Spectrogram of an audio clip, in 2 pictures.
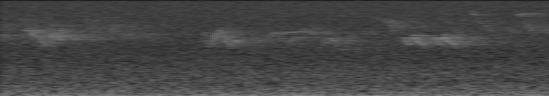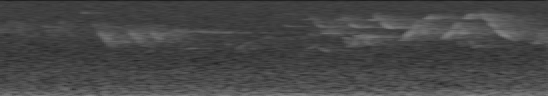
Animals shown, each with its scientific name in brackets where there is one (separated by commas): Chestnut-sided Warbler (Setophaga pensylvanica), Red-eyed Vireo (Vireo olivaceus)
